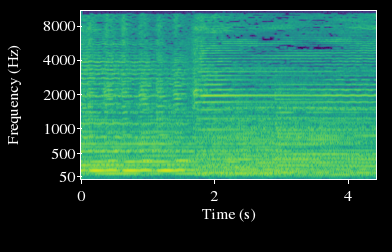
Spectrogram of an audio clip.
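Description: Chamber music for violin, cello and piano: a low bowed string plays four repeated notes, then a high held note enters about halfway through.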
